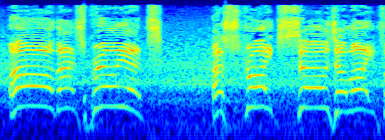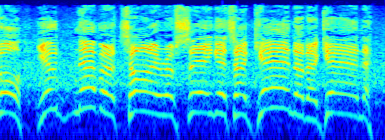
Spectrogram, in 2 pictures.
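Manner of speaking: high, exultant sports commentary; thrilled goal commentary. Real, not acted. Commentator hailing a goal of the highest order, thrilled. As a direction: marvel at the strike at full excitement.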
